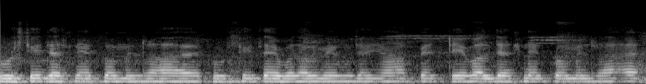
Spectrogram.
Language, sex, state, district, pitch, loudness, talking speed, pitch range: Hindi, male, Chhattisgarh, Raipur, 135 Hz, -17 LUFS, 175 wpm, 135-140 Hz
